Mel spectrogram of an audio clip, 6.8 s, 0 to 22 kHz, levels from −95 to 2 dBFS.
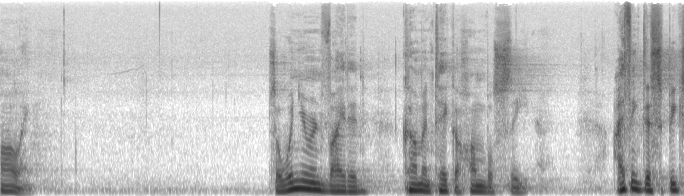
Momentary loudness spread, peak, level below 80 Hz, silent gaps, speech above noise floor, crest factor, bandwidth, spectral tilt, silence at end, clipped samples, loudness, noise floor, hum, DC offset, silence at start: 14 LU; -4 dBFS; -56 dBFS; none; 34 dB; 20 dB; over 20 kHz; -4.5 dB/octave; 0 s; under 0.1%; -23 LUFS; -55 dBFS; none; under 0.1%; 0 s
